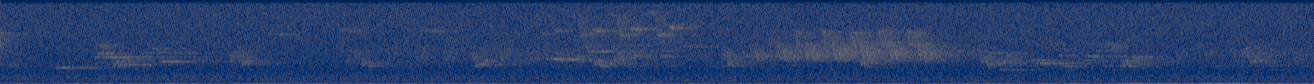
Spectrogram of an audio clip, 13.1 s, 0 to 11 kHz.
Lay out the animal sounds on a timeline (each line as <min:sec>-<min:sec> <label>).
0:00.0-0:13.1 Red-eyed Vireo (Vireo olivaceus)
0:00.4-0:02.0 Hermit Thrush (Catharus guttatus)
0:03.7-0:05.9 Ovenbird (Seiurus aurocapilla)
0:05.4-0:07.0 Blackburnian Warbler (Setophaga fusca)
0:05.4-0:06.7 Hermit Thrush (Catharus guttatus)
0:07.1-0:09.6 Ovenbird (Seiurus aurocapilla)
0:09.8-0:11.3 Hermit Thrush (Catharus guttatus)
0:11.5-0:13.1 Ovenbird (Seiurus aurocapilla)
